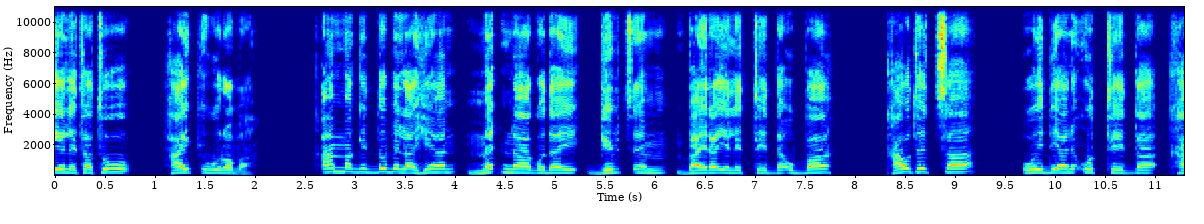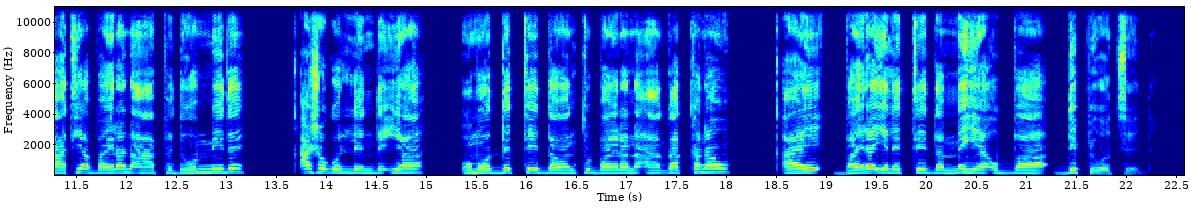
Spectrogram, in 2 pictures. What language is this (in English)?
Dawro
